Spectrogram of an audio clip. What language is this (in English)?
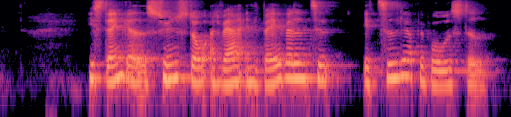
Danish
